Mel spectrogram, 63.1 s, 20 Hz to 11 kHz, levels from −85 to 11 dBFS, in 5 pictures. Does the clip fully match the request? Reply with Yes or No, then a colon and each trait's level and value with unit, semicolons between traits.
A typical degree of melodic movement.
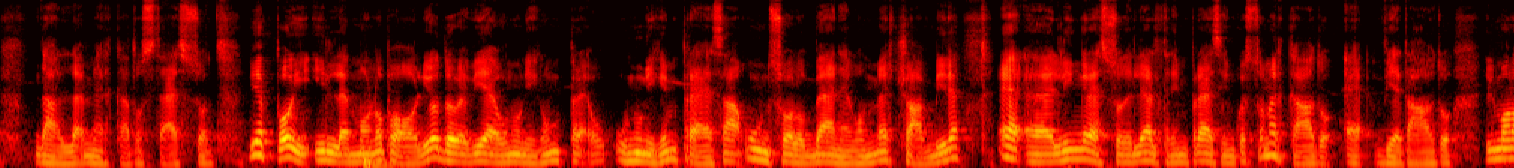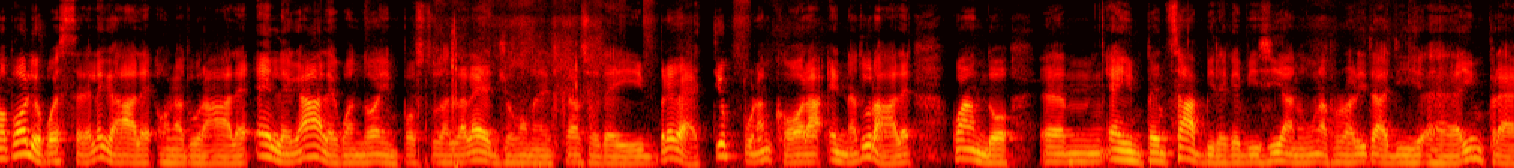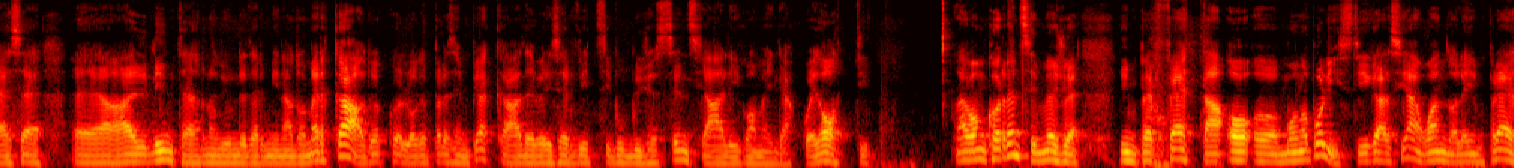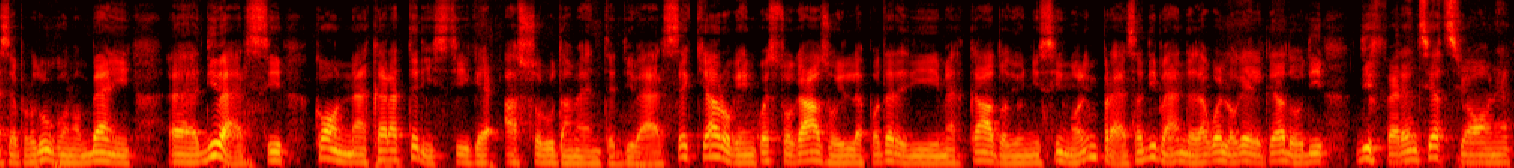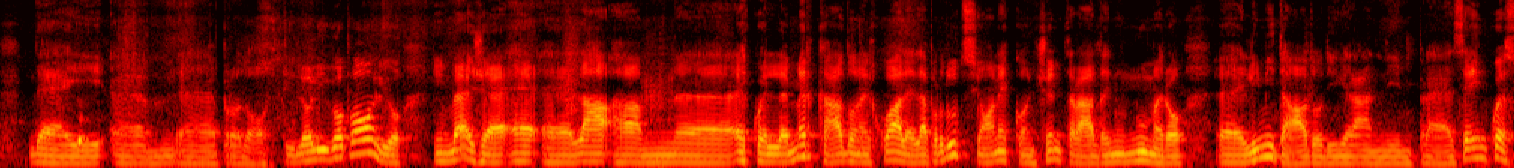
Yes: average, 4.4 semitones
